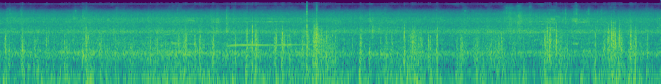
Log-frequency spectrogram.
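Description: Passenger train running at speed, heard from an open carriage window: the steady noise of wheels on the rails with many sharp clicks and rattles, and wind buffeting the microphone. A short thin tone sounds briefly near the middle.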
